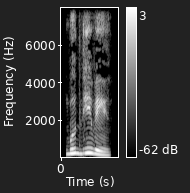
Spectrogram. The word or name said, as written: ಬುದ್ಧಿವೇಳ್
